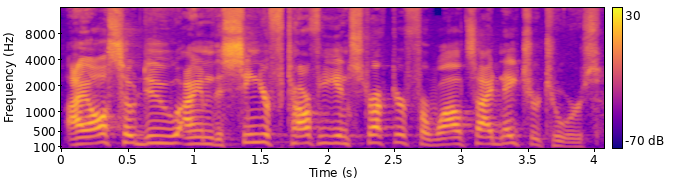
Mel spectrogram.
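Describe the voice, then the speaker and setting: The speaker is a middle-aged man giving a live photography presentation to a full room at a camera store event. His voice is high-pitched and a little fast, with a slurry Texas-Oklahoma drawl, and his manner is chatty, joking, teasing and sarcastic.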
